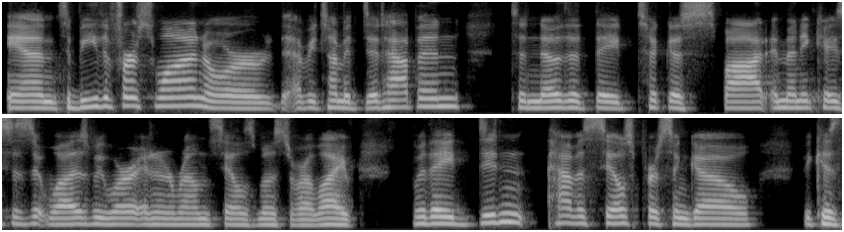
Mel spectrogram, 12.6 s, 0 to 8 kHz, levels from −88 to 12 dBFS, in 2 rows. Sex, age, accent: female, 40-59, American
